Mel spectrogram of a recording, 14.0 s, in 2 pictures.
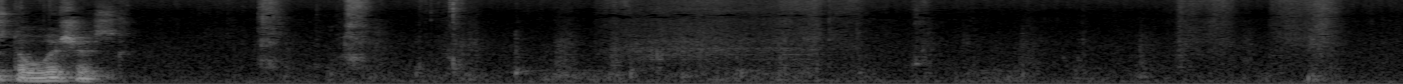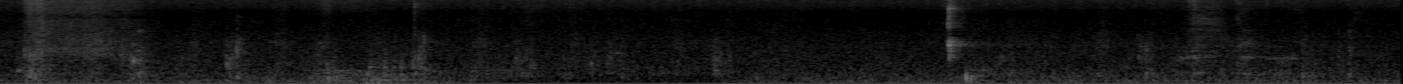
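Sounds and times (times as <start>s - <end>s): close-up chewing: 1.1s - 14.0s.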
